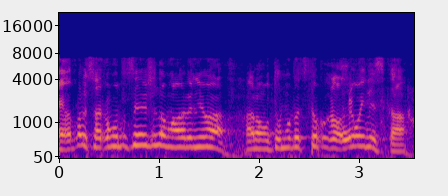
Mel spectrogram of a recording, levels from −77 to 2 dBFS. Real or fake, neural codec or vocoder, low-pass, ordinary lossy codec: fake; codec, 24 kHz, 3 kbps, HILCodec; 7.2 kHz; none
